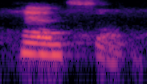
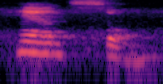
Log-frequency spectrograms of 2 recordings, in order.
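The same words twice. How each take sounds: No difference in how they are said.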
